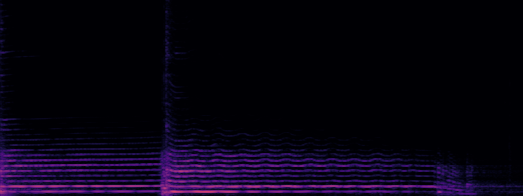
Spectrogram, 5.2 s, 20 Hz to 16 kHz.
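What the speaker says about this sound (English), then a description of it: "I'm playing with a bunch of distortion, a bunch of delay, reverb, everything on the 9th fret of the B string, and it's just a bend." Electric guitar bend on the 9th fret of the B string through heavy distortion, delay and reverb: a sustained harmonic-rich note with a sharp pick attack midway, then a bend that trails off, played alone.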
